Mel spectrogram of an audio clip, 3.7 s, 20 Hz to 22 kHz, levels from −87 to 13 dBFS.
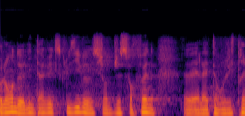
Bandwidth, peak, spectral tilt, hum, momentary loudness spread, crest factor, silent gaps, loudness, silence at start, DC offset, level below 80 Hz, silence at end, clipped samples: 7.6 kHz; -6 dBFS; -7 dB/octave; none; 8 LU; 16 dB; none; -24 LUFS; 0 s; under 0.1%; -50 dBFS; 0 s; under 0.1%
